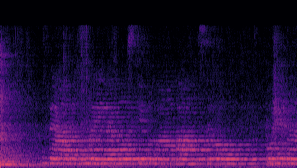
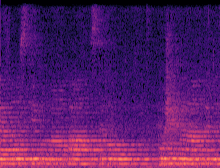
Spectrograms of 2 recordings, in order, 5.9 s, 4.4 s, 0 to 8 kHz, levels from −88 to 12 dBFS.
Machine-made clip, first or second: first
